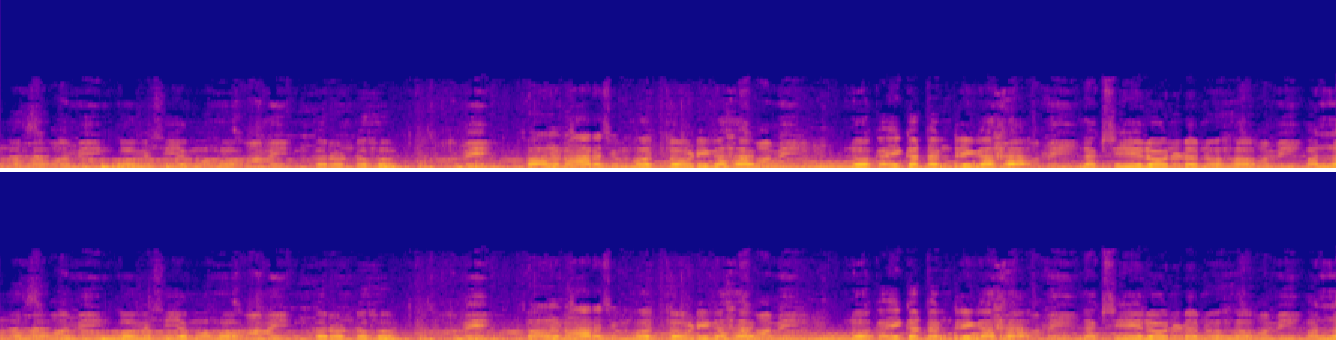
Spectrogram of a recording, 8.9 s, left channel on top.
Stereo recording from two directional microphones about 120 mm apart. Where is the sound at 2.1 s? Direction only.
15° right (ahead or behind).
